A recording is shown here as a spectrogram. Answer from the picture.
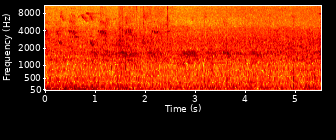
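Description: Wild birds chirping and calling, short high chirps scattered throughout over a faint steady background of outdoor ambience.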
